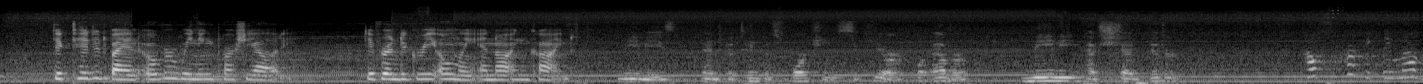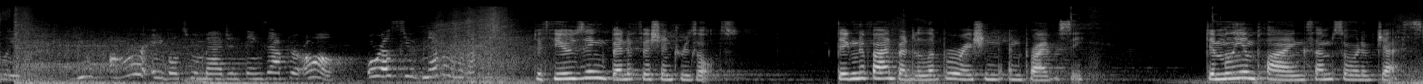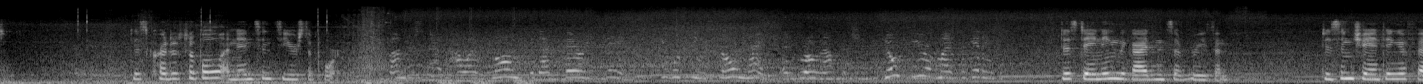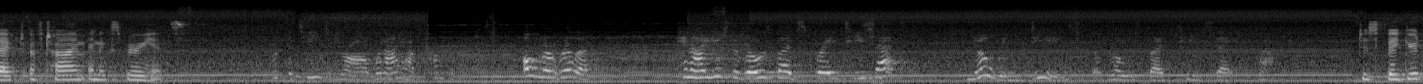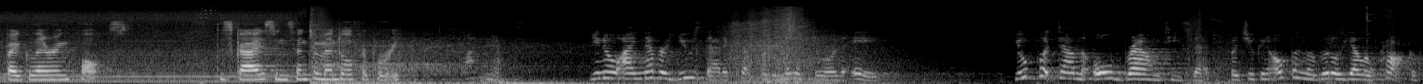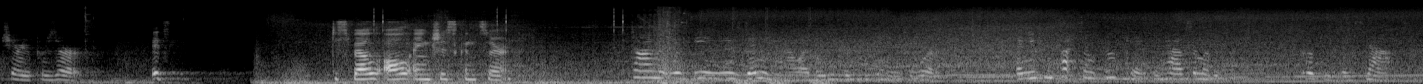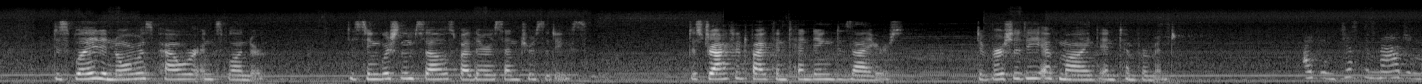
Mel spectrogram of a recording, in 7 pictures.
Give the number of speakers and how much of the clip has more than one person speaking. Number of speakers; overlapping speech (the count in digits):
3, no overlap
